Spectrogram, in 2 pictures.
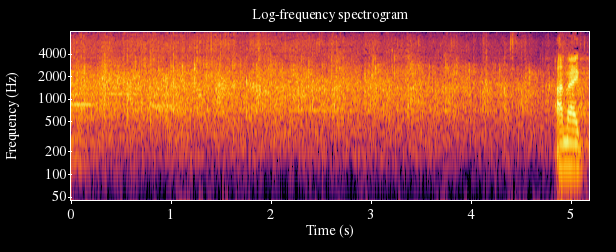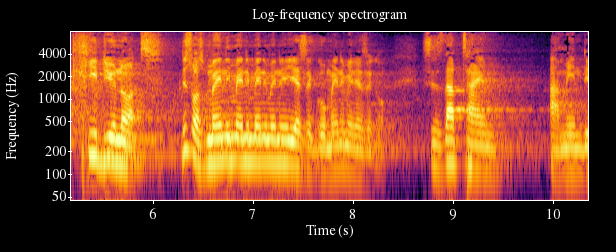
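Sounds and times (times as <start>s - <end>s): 
audience clapping: 0.0s - 5.6s
speech: 4.8s - 10.3s.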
